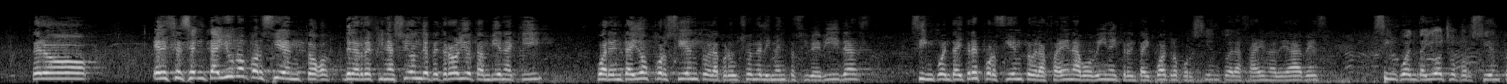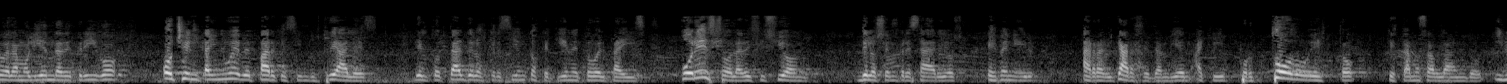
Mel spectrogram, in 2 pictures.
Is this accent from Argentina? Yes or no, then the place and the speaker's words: yes; Buenos Aires, Argentina; born there; yo vengo también de una provincia como Santa Cruz, pese a que soy nacida aquí en Buenos Aires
